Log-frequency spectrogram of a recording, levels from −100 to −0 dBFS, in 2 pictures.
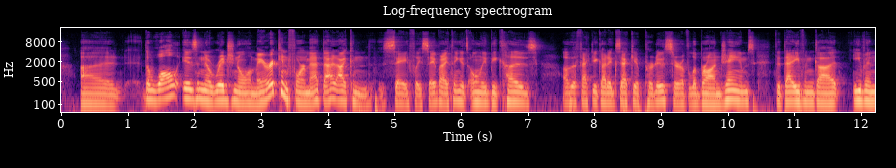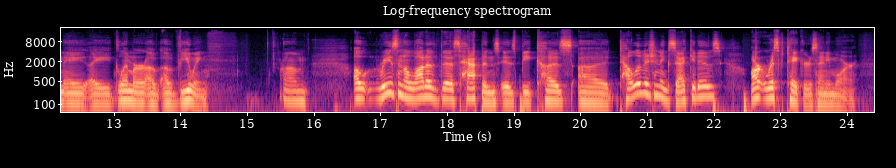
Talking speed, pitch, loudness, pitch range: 140 wpm, 120 Hz, -18 LUFS, 110-135 Hz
